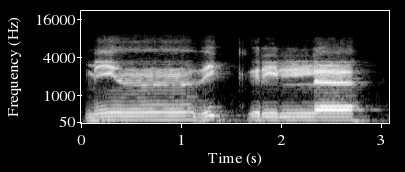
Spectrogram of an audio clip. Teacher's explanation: മിൻ ദിക്രില്ലാഹ്, മിൻ എന്ന സാക്കിന നൂനിനെ ഇഖ്ഫാ ഹഖീഖി നൽകി അവ്യക്തമാക്കി മണിക്കുക, മറച്ച് മണിക്കുക.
